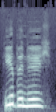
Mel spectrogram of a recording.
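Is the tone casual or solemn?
casual. It is said in a casual, offhand tone. The speaker is simply announcing where he is. The speaker calls it wrong. "Also nicht nach der Art und Weise, hallo"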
